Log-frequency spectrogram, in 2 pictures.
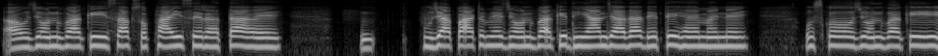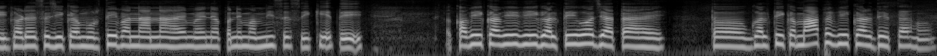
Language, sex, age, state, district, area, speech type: Hindi, female, 60+, Uttar Pradesh, Bhadohi, rural, spontaneous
